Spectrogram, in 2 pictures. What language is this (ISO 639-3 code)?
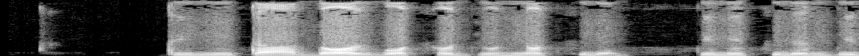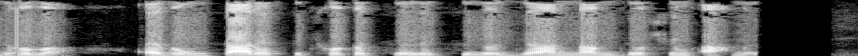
ben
